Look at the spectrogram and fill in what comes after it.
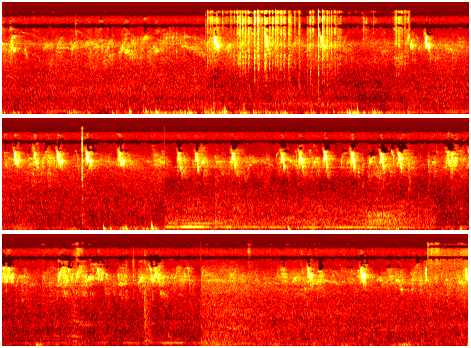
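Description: Small birds chirping in short, repeated high notes over faint outdoor background noise. A low steady hum joins in about twelve seconds in and stops about ten seconds later.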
